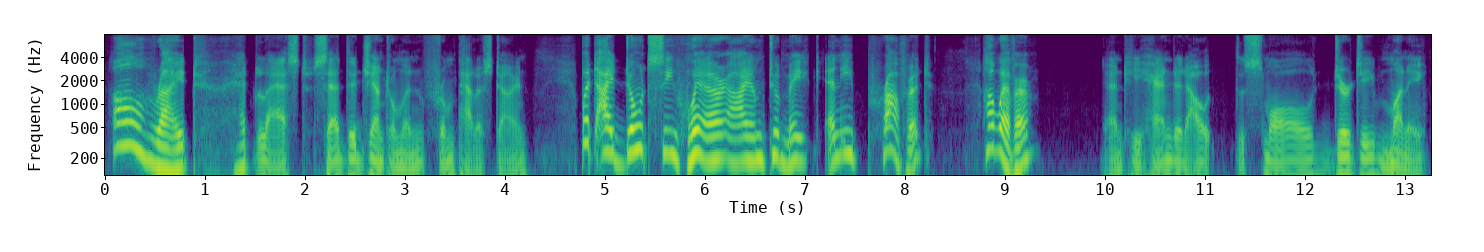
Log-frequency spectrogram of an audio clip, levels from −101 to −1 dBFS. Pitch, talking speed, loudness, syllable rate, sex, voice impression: 135 Hz, 130 wpm, -21 LUFS, 4.0 syllables/s, male, masculine, very adult-like, slightly thick, cool, slightly intellectual, calm, slightly wild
